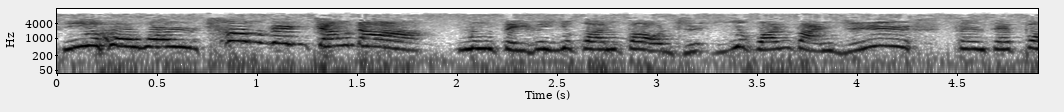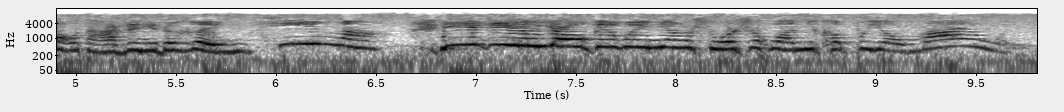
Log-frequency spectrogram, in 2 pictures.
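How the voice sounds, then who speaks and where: A woman's voice: very high-pitched, animated, normal speed, few pauses. A woman voicing a poor, blind, elderly mother who frets and weeps, speaking with a Henan accent in a sobbing, sing-song storytelling manner. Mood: pleading.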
